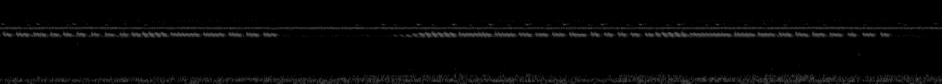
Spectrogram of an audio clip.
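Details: Autumn insects sing in a high, steady drone, with two stretches of rapid pulsed trilling, the second starting just after four seconds, set against a muted low background noise.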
